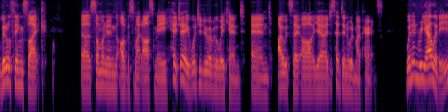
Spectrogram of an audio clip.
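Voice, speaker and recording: Bright and sharp, the voice comes with an Australian accent at a fairly quick pace. The recording is very clean, with a silent background. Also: man. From Sydney, Australia. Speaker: podcaster. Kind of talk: interview.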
